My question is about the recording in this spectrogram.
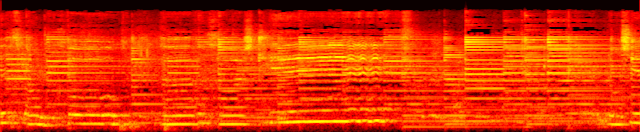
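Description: Acoustic-electric guitar strummed through a PA in a live song, with a woman's voice holding a long wavering note around the middle.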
